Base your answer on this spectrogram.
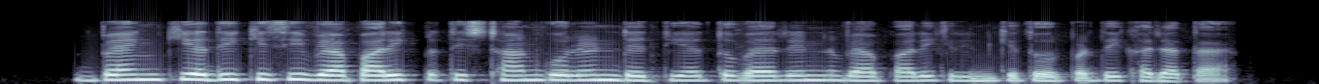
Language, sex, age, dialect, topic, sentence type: Hindi, female, 18-24, Marwari Dhudhari, banking, statement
